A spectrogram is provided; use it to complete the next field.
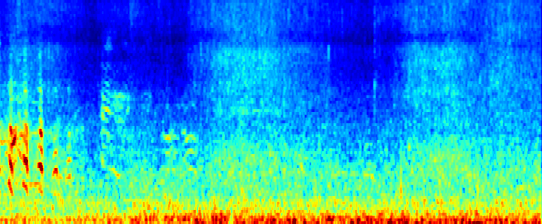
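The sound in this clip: Waves lap on a small beach of the River Thames in London, a steady rough wash of water mixed with gusty wind noise throughout, with faint voices near the start.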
